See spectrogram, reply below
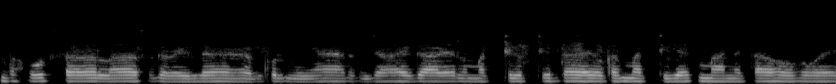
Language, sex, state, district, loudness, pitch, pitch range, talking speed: Magahi, male, Bihar, Lakhisarai, -32 LUFS, 140 Hz, 140-145 Hz, 150 wpm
